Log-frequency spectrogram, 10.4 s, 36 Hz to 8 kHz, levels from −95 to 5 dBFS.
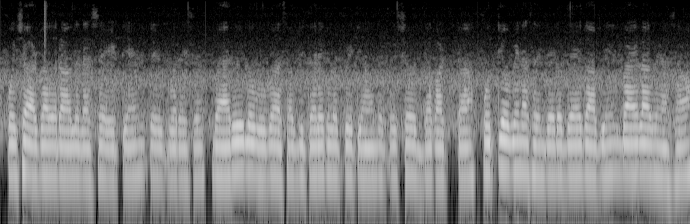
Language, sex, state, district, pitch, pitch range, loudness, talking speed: Konkani, male, Goa, North and South Goa, 115 Hz, 115-120 Hz, -20 LUFS, 135 wpm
